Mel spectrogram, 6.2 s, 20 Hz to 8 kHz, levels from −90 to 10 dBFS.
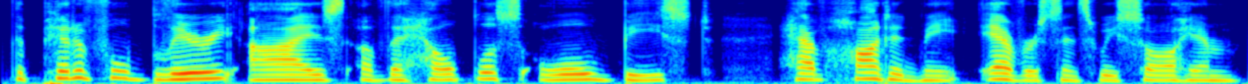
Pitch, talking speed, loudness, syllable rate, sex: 185 Hz, 165 wpm, -19 LUFS, 4.4 syllables/s, female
